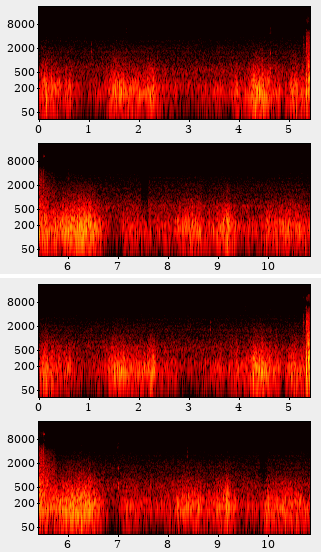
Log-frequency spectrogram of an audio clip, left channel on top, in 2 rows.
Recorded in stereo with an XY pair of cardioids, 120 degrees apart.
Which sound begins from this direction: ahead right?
An explosion, at 5.3 s.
